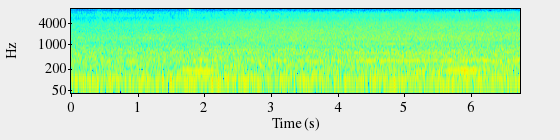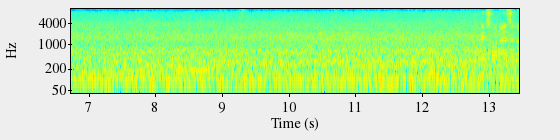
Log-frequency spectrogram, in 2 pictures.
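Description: A Montreal Metro MR73 train runs on the Yellow Line between Jean-Drapeau and Berri-UQAM, heard from inside as a loud, steady, low rumble and drone that never lets up.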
